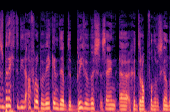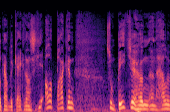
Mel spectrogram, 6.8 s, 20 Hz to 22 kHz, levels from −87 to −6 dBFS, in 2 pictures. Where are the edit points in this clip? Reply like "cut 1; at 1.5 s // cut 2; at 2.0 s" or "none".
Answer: cut 1; at 1.3 s // cut 2; at 3.4 s // cut 3; at 4.3 s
